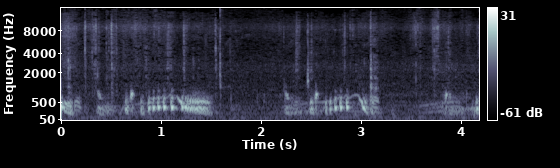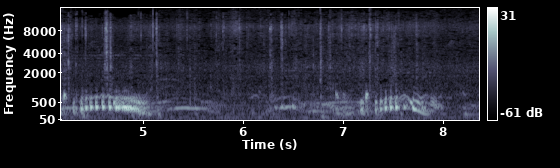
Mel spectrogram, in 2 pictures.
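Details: Deep, bubbling coos from a male white pigeon performing, four pulsing bursts with brief quieter gaps, low and resonant throughout.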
